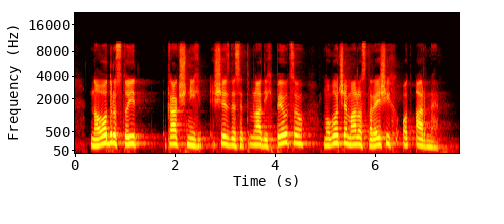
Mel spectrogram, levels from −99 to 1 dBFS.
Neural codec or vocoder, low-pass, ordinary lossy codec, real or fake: none; 9.9 kHz; none; real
